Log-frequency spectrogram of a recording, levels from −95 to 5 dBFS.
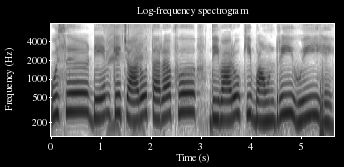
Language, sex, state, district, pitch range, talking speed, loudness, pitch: Hindi, female, Rajasthan, Churu, 225-275 Hz, 105 wpm, -13 LUFS, 260 Hz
